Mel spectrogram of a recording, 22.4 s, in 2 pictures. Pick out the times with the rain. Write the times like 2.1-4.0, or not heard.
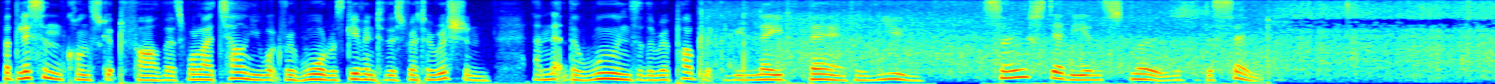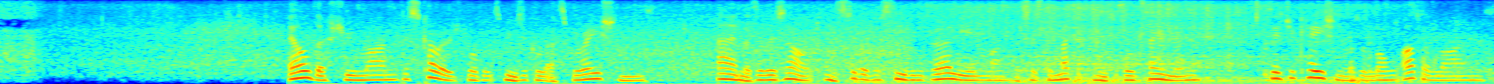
5.2-22.3.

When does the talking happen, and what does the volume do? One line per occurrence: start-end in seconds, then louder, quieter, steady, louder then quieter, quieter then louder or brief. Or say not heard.
0.0-9.6 steady
13.3-22.3 steady.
